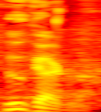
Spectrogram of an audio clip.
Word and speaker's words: Hoegaarden: So you know that we're all saying that wrong, right? It's actually pronounced Hoegaarden. – Hoegaarden. – I know we like to make the ho jokes. – Sure. – But it's actually pronounced Hoegaarden, yeah.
